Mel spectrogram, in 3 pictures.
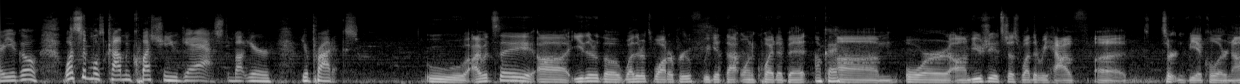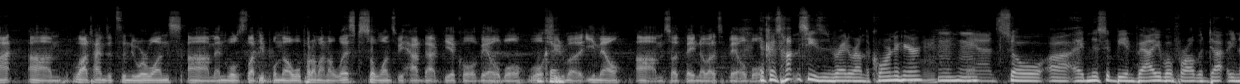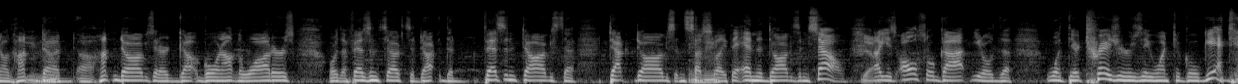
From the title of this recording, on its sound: LIVE from the State Fair!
